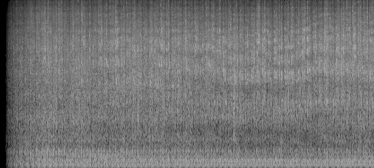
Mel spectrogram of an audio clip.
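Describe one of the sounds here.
Propeller engines roar and rumble steadily close by.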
